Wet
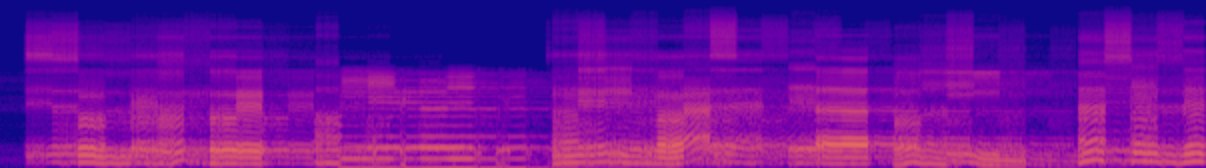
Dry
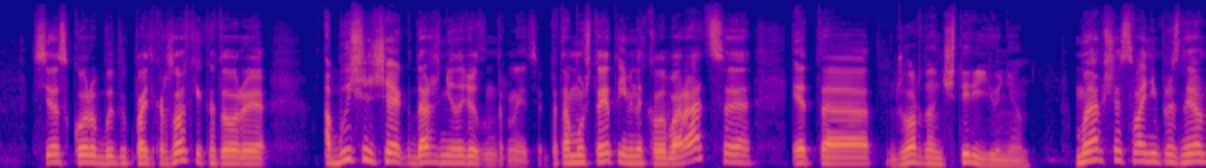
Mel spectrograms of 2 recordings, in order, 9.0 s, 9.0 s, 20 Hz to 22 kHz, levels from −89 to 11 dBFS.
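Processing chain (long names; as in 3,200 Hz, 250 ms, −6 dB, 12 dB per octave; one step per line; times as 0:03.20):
spectrum averaged block by block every 200 ms
0:02.54–0:04.10: one-pitch LPC vocoder at 8 kHz 260 Hz
repeating echo 386 ms, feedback 58%, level −12 dB
level −4.5 dB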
